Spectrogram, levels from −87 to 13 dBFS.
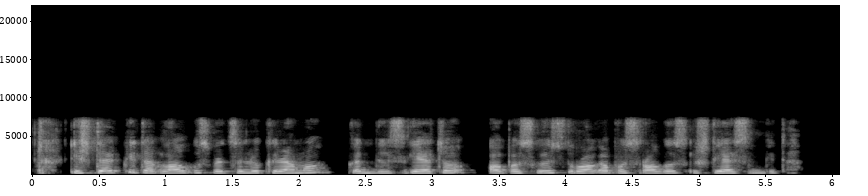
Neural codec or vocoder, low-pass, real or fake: codec, 16 kHz, 4.8 kbps, FACodec; 7.2 kHz; fake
